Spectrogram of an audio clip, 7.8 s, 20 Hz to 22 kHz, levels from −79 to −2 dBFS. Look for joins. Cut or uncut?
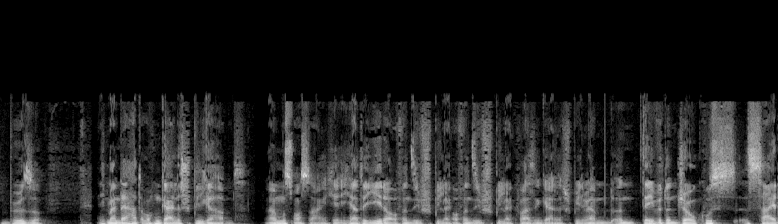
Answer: cut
